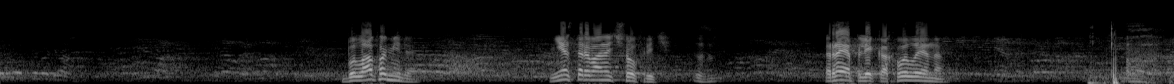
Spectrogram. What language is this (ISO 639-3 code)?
ukr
